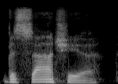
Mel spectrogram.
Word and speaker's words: Bisaccia: Rich Bisaccia, that's how we pronounce it.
